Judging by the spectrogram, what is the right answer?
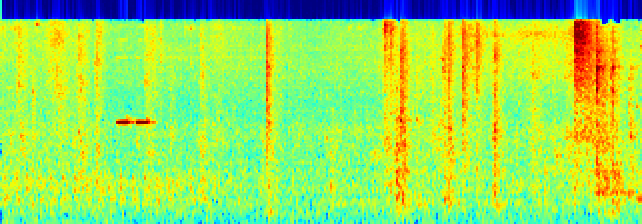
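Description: Cabin running sound of a Hino Rainbow II medium-size non-step bus on the move: steady diesel engine and road noise, with rattles and knocks from the bodywork several times and a brief high squeak about a second in.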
